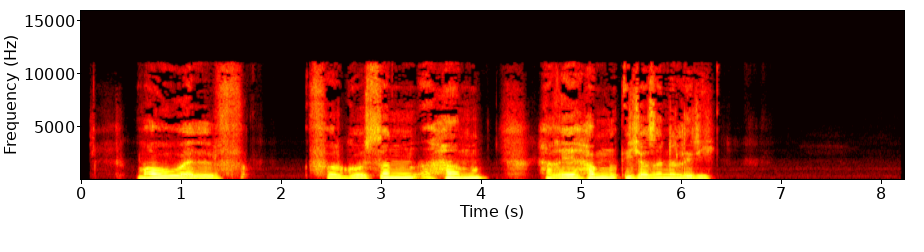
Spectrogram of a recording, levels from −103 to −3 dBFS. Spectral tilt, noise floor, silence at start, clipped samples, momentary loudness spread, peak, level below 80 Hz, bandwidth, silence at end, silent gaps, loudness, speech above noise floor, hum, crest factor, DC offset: -7 dB/octave; -76 dBFS; 0.6 s; under 0.1%; 14 LU; -2 dBFS; -68 dBFS; 11.5 kHz; 1.9 s; none; -19 LUFS; 57 dB; none; 18 dB; under 0.1%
